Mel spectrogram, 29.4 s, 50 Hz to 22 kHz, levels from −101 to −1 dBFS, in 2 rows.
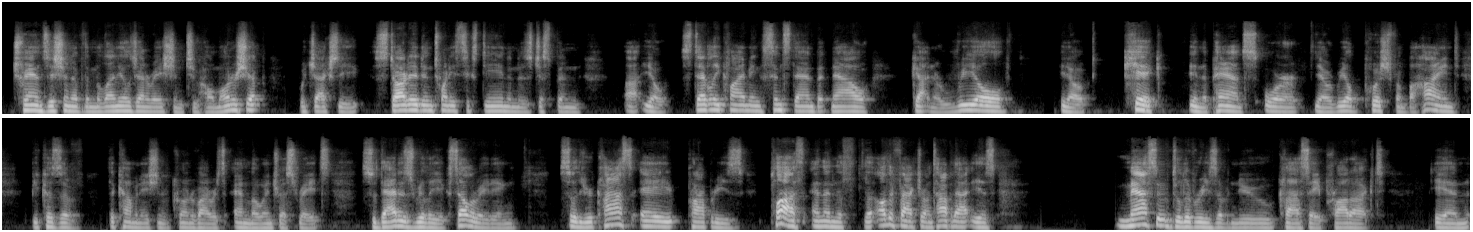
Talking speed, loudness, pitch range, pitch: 165 wpm, -30 LUFS, 115-140 Hz, 130 Hz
